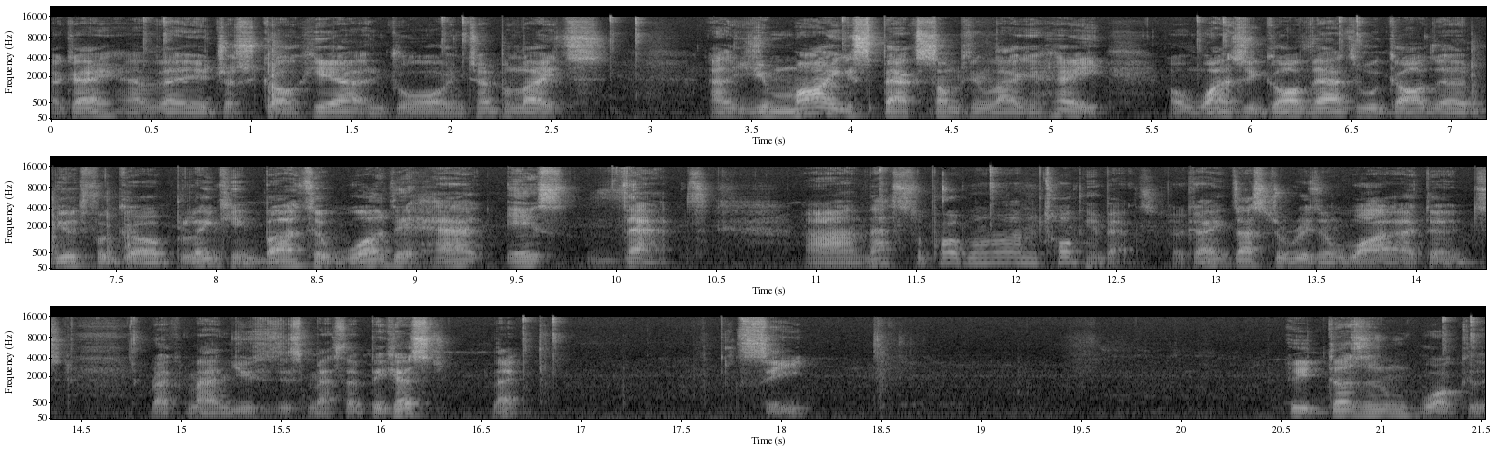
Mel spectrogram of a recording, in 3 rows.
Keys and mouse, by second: 0.4 click, 2.0-3.0 drag, 3.9 click, 5.7 click, 11.3 click, 16.6 click, 21.2 click.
